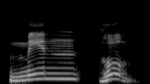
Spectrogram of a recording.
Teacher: Minh nunnya ada di ujung lidah kita dengan langit-langit. Maka ketika izhar, nunnya tetap di sana, enggak pindah ke mana-mana. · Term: idhar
